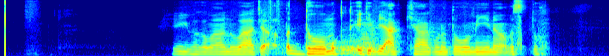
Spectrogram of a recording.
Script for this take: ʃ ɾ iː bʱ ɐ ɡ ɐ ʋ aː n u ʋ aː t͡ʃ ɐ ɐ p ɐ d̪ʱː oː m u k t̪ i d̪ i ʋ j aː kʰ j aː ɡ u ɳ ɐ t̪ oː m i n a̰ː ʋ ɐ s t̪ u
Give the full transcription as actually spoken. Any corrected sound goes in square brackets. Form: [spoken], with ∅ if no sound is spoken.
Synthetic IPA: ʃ ɾ iː bʱ ɐ ɡ ɐ ʋ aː n u ʋ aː t͡ʃ ɐ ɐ p ɐ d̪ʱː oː m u k t̪ i [t̪] i ʋ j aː kʰ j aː ɡ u ɳ ɐ t̪ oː m [iː] n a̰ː ʋ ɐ s t̪ u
